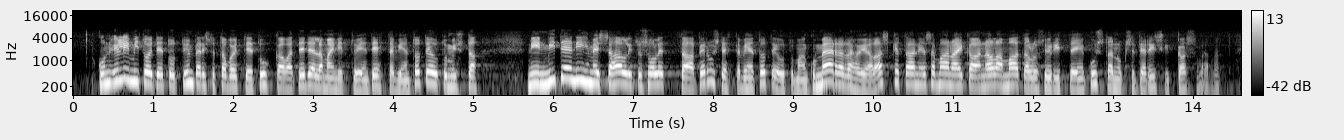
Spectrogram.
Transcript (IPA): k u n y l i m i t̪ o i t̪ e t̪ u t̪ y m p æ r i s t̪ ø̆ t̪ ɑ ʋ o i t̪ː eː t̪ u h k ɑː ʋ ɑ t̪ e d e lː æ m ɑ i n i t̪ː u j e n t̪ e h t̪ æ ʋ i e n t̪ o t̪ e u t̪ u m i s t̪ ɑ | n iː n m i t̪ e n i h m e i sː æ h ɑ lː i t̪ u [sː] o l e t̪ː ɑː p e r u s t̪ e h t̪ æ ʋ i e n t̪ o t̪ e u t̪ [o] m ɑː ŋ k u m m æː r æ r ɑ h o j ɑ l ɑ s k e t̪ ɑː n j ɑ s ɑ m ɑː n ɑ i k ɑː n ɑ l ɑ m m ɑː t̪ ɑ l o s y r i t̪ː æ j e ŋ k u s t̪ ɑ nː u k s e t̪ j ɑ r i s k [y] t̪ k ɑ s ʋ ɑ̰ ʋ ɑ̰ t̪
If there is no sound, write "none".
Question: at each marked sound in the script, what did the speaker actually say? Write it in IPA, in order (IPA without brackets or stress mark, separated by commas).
s, u, i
